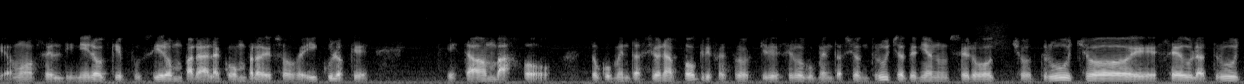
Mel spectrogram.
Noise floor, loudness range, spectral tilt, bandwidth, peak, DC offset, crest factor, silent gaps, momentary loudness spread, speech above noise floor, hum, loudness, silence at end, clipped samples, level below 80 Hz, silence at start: -45 dBFS; 4 LU; -8 dB/octave; 4.1 kHz; -2 dBFS; under 0.1%; 18 dB; none; 9 LU; 25 dB; none; -20 LUFS; 0.05 s; under 0.1%; -48 dBFS; 0 s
